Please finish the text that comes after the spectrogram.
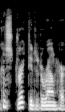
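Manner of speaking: ordinary delivery, nothing marked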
